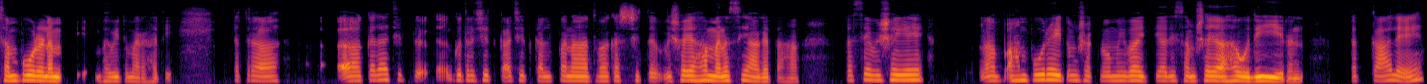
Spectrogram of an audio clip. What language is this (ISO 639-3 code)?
san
